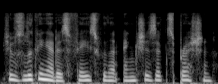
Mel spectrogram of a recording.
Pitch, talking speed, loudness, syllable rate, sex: 190 Hz, 275 wpm, -18 LUFS, 6.8 syllables/s, female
